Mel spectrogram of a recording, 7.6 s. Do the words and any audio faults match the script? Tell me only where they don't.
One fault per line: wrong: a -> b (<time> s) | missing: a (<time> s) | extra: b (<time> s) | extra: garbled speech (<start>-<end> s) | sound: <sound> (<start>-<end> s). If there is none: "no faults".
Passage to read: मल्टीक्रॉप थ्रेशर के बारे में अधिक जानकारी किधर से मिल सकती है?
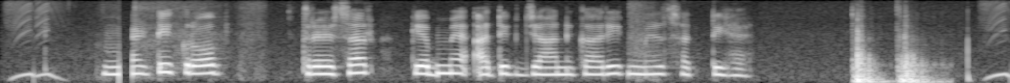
sound: dropout (0.9-1.0 s)
missing: बारे (3.2 s)
missing: किधर से (4.6 s)
sound: thud (6.4-7.2 s)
